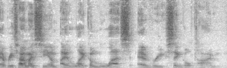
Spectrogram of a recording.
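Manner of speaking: ordinary talk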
